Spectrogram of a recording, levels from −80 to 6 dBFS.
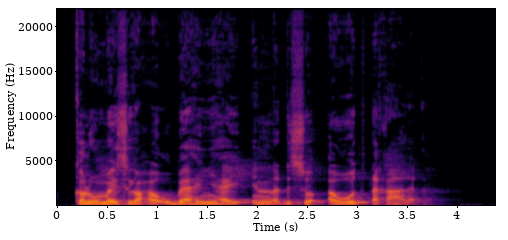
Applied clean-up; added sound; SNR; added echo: none; none; none; none.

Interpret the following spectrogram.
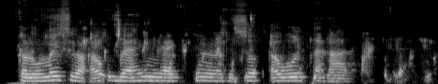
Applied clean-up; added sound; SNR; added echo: neural mask model Resemble Enhance denoiser.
